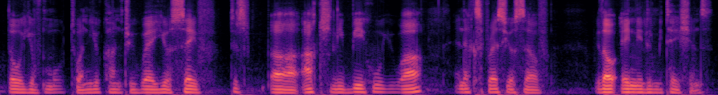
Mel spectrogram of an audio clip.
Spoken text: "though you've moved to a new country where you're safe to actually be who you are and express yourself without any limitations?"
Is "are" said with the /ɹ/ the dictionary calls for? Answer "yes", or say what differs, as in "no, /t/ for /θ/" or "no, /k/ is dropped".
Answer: yes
